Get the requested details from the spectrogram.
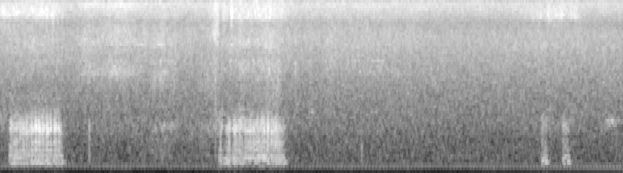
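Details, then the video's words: Chico the Chihuahua snoring in his sleep: two rasping, buzzy snores about two seconds apart, then quiet breathing and two short faint snorts near the end; a low constant hum runs throughout. "Snoring Chico Chihuahua"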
